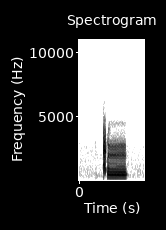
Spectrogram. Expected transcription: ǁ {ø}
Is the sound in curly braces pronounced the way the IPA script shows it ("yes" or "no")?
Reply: yes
